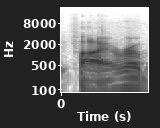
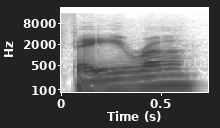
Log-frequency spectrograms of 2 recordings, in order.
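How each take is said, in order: First: The first syllable sounds like 'fy'. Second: The first syllable sounds like 'fay'. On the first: The speaker calls it wrong. "I say Fyra" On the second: The speaker calls it right. "but it's Fayra"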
